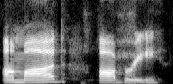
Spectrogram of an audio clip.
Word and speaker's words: Ahmaud Arbery: I think it's Ahmaud Arbery.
